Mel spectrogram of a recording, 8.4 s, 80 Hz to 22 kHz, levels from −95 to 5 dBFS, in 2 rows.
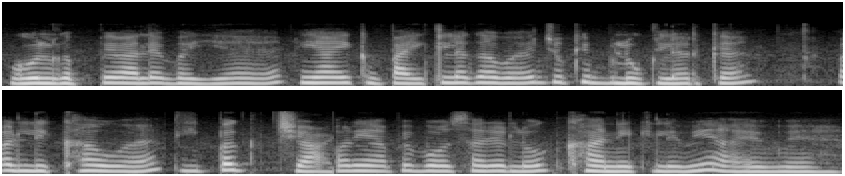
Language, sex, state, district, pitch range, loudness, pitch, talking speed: Hindi, female, Jharkhand, Jamtara, 225-250 Hz, -18 LUFS, 240 Hz, 250 wpm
